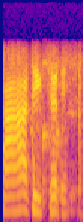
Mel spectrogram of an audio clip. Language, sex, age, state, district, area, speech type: Gujarati, male, 18-30, Gujarat, Aravalli, urban, conversation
